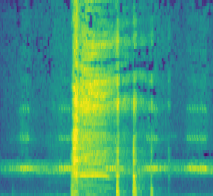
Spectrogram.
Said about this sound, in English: Awkward silence. Always the crickets.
